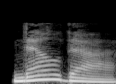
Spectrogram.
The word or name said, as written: Nelda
